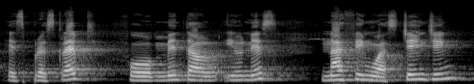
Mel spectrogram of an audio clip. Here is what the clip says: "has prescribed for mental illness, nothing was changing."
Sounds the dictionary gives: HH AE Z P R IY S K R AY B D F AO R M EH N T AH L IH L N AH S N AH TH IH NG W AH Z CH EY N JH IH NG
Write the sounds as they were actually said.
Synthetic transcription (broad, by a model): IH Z P R IY S K R AY B D F AO R M EH N T AH L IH L N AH S N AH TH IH NG W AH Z CH EY N JH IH NG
